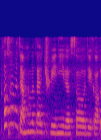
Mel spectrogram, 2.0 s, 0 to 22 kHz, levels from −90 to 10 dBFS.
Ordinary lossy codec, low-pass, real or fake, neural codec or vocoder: none; 7.2 kHz; real; none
